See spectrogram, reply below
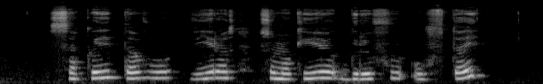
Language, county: Lithuanian, Kaunas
